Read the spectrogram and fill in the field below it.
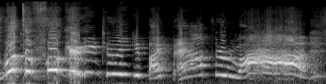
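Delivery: outraged high shriek, acted out; Hannah. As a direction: shriek the question, ending in a scream. Acts Hannah yelling at her.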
